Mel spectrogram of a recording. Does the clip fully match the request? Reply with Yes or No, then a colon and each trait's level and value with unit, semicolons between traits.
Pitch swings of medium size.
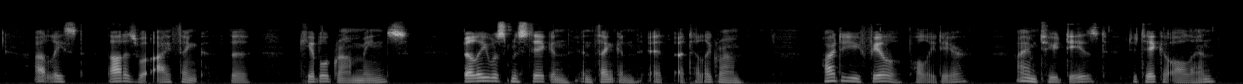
No: wide, 5.7 semitones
